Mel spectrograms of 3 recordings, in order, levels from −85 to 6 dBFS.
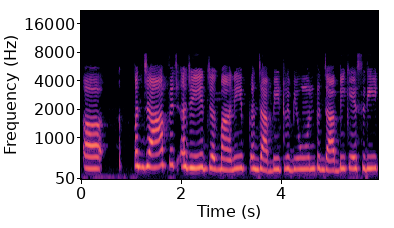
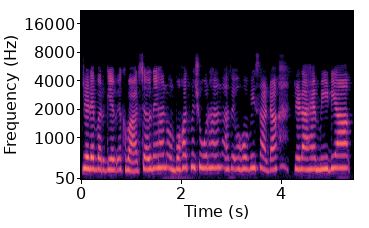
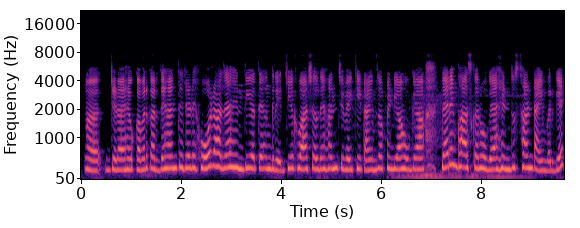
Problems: constant background noise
